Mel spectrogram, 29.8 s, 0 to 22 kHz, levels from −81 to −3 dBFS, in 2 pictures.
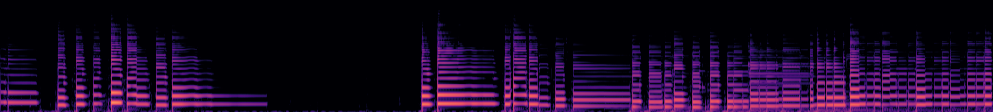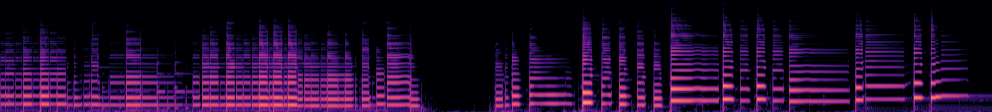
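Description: At 18.93 s the music catches on a CD stuck on one turn, replaying the same 215 ms slice twice until 19.36 s, each jump marked by a brief mute. The even, rhythmic stutter points to a skipping disc, not an irregular dropout.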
